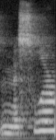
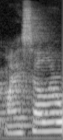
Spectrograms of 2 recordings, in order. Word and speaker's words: micellar: to go back to that i loved those mistler waters or micellar waters i always forget how to it's actually pronounced miscellar micellar water so i picked up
